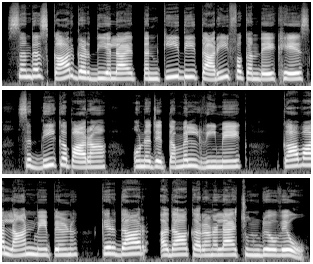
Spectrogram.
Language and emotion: Sindhi, neutral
